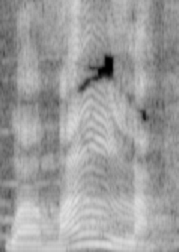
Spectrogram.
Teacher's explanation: Jadi, N-nya kayak enggak ada dilebur dimasukkan ke si lam. Nah, ini masih termasuk hukum idgham bila ghunah.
